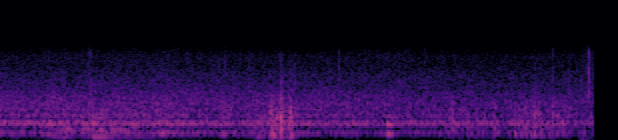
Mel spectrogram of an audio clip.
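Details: Many western honey bees make a dense, steady hum, wingbeats blending into one drone, as they swarm and rob out empty, just-extracted honey boxes set out in a bee yard.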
